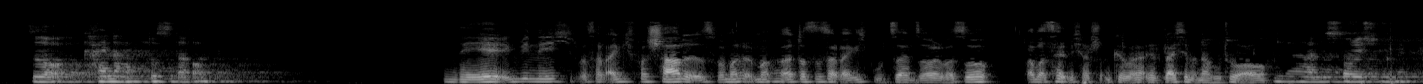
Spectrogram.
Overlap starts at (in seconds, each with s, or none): none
